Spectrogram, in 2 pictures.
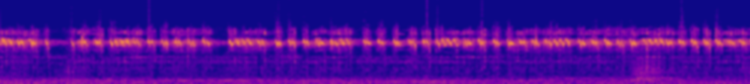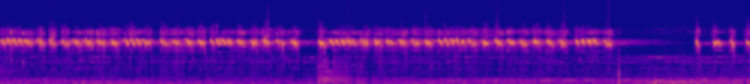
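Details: A cricket trills without letup in fast, high, pulsed chirps for most of the stretch, with a couple of short breaks and a brief dropout near the end; faint low background sounds beneath.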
